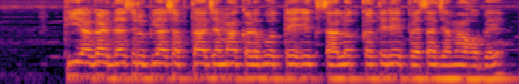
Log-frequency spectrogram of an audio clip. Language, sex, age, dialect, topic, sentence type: Magahi, male, 18-24, Northeastern/Surjapuri, banking, question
